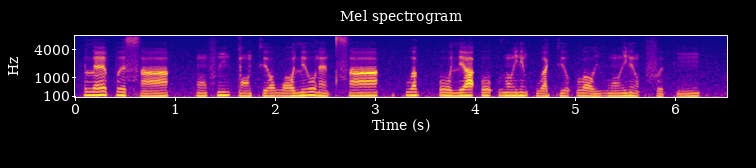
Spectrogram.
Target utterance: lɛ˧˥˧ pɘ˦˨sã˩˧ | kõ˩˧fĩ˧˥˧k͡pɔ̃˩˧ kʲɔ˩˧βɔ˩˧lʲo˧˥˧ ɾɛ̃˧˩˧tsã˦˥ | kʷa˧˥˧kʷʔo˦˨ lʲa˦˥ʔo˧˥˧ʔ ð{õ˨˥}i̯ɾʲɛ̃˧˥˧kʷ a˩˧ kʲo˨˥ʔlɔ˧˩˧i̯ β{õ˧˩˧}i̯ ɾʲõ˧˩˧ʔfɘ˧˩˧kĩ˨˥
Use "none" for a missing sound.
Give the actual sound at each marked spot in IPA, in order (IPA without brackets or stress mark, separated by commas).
õ˦˥, õ˨˥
